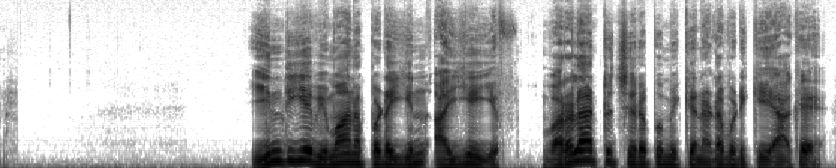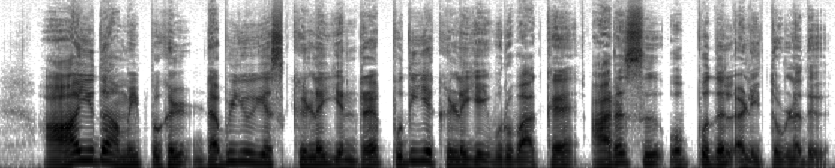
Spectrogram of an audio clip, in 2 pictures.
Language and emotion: Tamil, neutral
